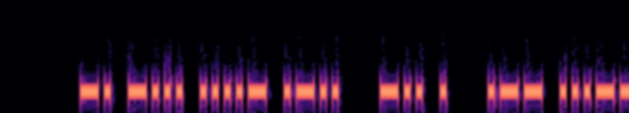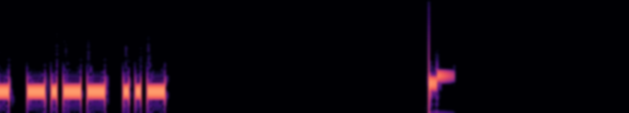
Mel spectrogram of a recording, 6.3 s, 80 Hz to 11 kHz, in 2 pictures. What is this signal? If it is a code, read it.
Morse code, heard as a keyed tone, about 40 wpm, 700 Hz. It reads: NB4L DE W3YU
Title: USA Callsign DE Callsign - 4 Characters - 40wpm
